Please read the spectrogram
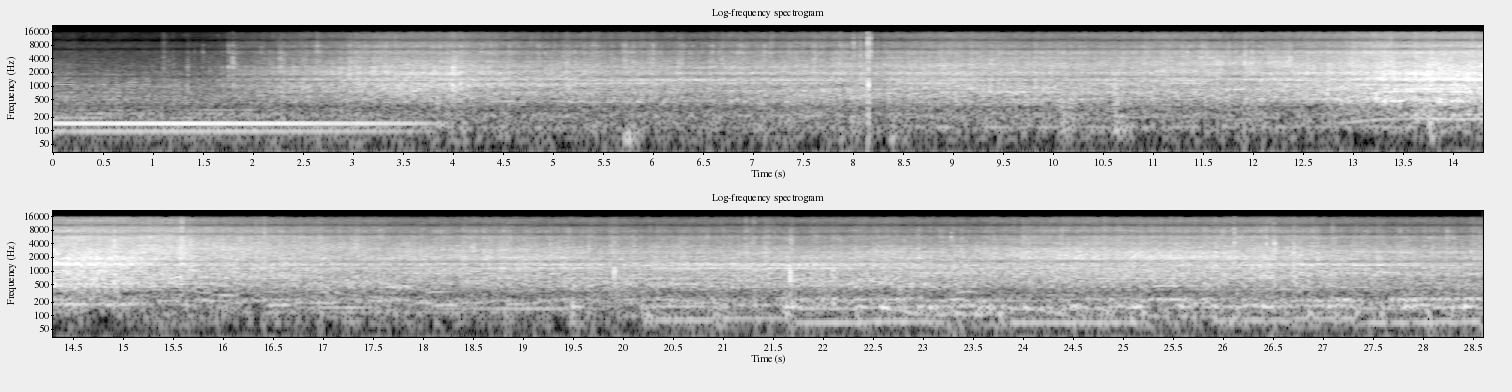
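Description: Rivarossi HO-scale Big Boy model locomotive running on the track: a steady, hissing whir of its motor and wheels on the rails, loudest about halfway through as it passes close by. It runs with a slight strain, as if the mechanism is under some load.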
